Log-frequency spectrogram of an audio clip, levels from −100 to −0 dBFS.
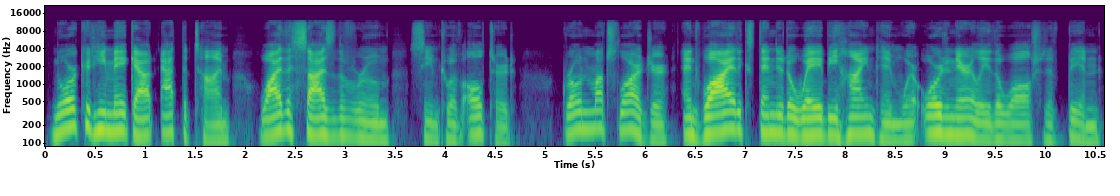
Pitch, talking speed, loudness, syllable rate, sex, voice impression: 125 Hz, 200 wpm, -21 LUFS, 5.1 syllables/s, male, masculine, adult-like, tensed, slightly clear, intellectual, refreshing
